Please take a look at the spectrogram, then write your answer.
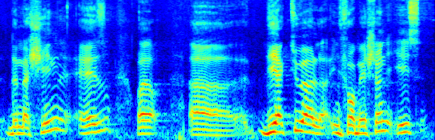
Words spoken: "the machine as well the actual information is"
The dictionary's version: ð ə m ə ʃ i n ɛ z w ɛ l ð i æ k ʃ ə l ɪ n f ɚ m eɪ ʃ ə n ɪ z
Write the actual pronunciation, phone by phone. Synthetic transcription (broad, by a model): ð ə m ə ʃ i n ɛ z w ɛ l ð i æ k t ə l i n f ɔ m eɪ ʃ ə n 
